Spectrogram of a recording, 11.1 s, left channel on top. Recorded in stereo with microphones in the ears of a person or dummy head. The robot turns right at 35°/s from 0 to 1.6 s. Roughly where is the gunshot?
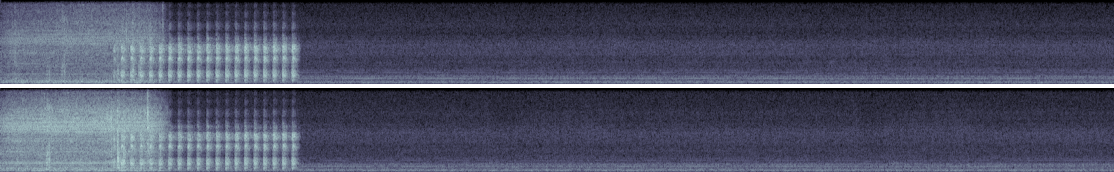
Centre.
